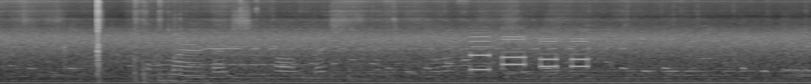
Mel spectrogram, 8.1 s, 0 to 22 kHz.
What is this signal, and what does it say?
DTMF, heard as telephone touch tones, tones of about 160 ms, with the noise inside a car. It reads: 3077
